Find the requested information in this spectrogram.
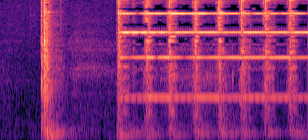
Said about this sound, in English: Here go a bell.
